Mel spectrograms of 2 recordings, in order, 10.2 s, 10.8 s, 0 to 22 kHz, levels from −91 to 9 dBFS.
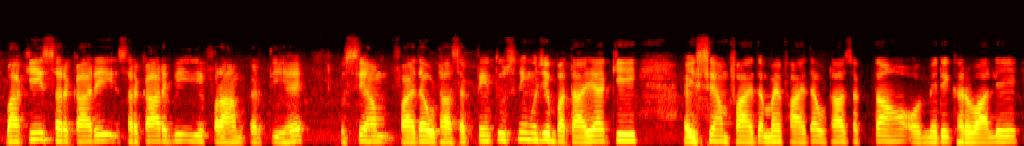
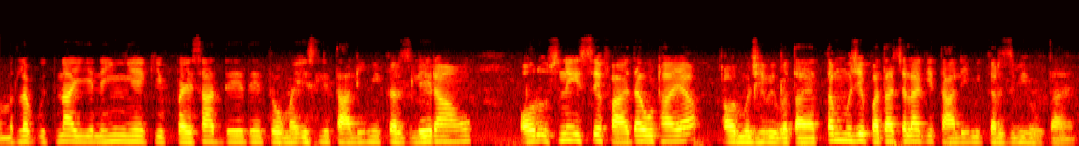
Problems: constant background noise, low volume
